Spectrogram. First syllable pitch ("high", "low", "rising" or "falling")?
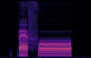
high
